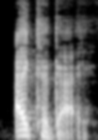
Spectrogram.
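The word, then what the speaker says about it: ikigai: Pronounced Ikagai is roughly translated to, quote, reason for being.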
